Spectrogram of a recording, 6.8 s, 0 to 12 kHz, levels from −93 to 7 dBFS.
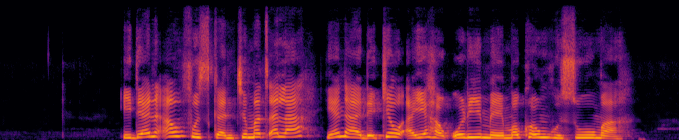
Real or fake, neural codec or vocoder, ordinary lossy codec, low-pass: fake; codec, 24 kHz, 3.1 kbps, DualCodec; none; none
